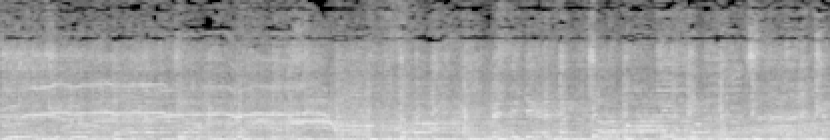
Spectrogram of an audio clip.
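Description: Loud K-pop dance song performed live on stage: sung vocals over a steady, heavy beat.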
